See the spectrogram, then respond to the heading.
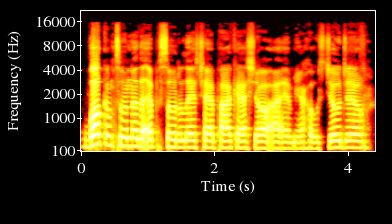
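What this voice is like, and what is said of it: Voice sounds sick. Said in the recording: “Does my voice sound different? ... I think both our voices sound a little bit different. ... I'm low-key sick. ... So now we're kind of sick.”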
